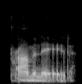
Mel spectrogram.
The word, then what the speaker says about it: promenade: But what syllable is stressed the most in lemonade, promenade, and colonnade? That. Lemonade, promenade, colonnade. Yeah. So it'd be the first syllable.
